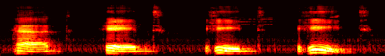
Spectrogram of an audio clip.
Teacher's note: had head heat heat my lips are flat it's unround not round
